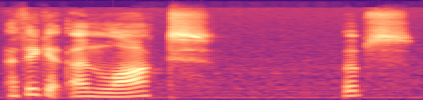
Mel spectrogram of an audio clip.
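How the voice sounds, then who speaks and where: A let's-play host talks through a mining game in easy, chatty commentary. They think aloud, ask themselves questions and answer them. The pitch sits in a plain middle range. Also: takes it slowly. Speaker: gaming channel host.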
